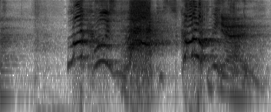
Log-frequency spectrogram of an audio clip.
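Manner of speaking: very high, slow hyped yell; excited shout. Retold or imitated. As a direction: announce his return like a hype man. Hyped announcing Scorpion's return.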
